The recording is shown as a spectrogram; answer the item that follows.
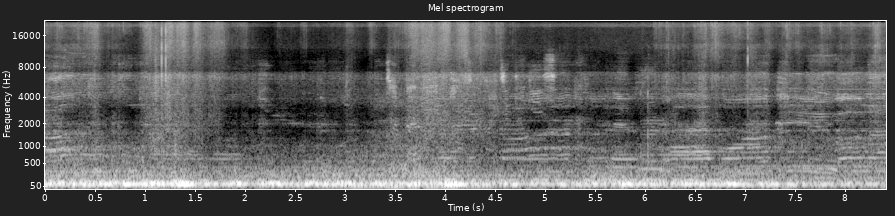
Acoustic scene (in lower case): car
